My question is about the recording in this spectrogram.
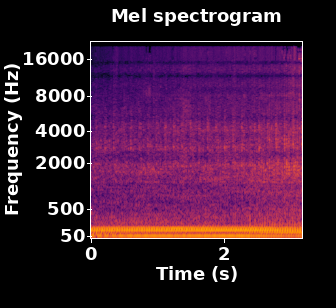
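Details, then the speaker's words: Vauxhall Corsa D 1.3 diesel idling just after starting, following number 2 injector replacement and coding (after ECU water damage and EEPROM swap): steady even low thrum, no misfire, no dashboard lights; normal diesel idle. "lovely sounds good as well excellent norville misfiring excellent I don't have any lights on the dashboard brilliant"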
